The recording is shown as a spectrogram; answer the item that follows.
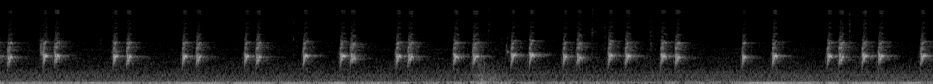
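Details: Ngekek-style song of a yellow-vented bulbul, or trucuk, that is said to agitate rival birds: crisp rasping notes in rapid doublets, repeated almost without pause, over low background hum.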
